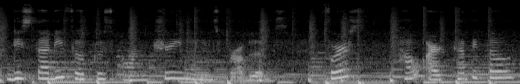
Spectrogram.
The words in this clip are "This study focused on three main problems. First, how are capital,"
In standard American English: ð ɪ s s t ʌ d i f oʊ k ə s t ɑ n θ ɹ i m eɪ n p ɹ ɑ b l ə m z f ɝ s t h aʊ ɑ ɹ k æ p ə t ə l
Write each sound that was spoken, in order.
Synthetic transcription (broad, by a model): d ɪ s s t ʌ d i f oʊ k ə s ɑ n t ɹ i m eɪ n p ɹ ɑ b l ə m s f ɝ s t h aʊ ɑ ɹ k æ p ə t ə l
